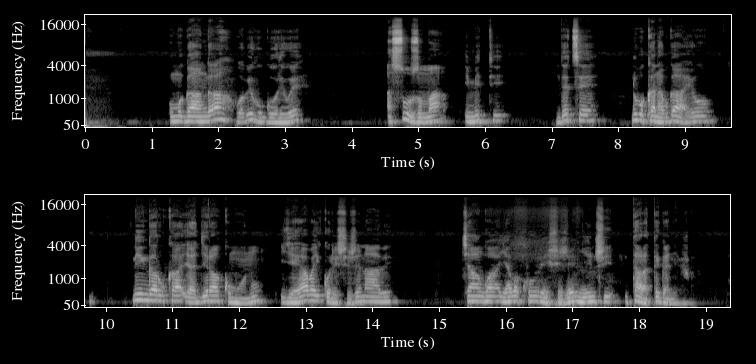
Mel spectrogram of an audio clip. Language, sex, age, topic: Kinyarwanda, male, 18-24, health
